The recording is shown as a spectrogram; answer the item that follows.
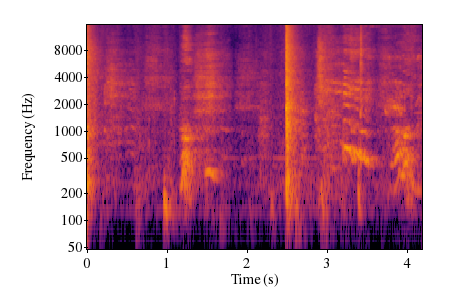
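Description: Padded boxing gloves landing punches: a few short hits, the loudest a single sharp smack about two and a half seconds in.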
